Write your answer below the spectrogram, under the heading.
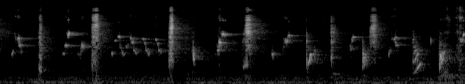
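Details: Free-flying household budgies calling to each other: a lively run of chirps, short whistles and scratchy squawks, roughly one or two per second, with bright high overtones and a quiet hum behind.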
